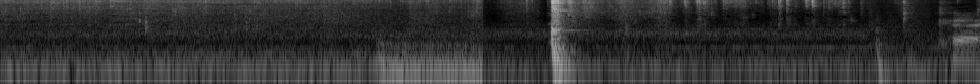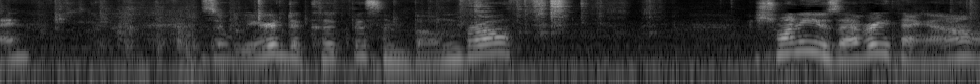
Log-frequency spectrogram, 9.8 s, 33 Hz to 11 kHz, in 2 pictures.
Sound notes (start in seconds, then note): 0.1 water sloshing; 1.9 metal clanging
